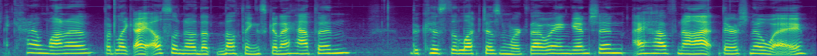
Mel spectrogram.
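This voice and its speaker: In a mid-range voice with fairly even intonation and a moderate pace, a woman talks casually over her game stream. She muses aloud, rambles, and playfully backtracks to correct herself.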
